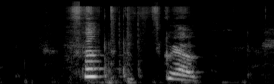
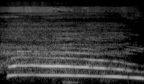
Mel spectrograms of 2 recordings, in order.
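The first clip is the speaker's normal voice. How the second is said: exasperated wail; 10 semitones higher than usual. Real, not acted. Exasperated over Seahawks fans.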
